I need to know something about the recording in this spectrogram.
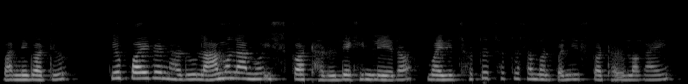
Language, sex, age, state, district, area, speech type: Nepali, female, 60+, West Bengal, Kalimpong, rural, spontaneous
